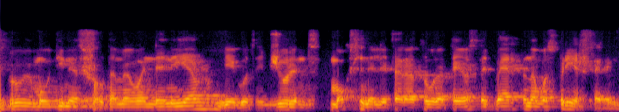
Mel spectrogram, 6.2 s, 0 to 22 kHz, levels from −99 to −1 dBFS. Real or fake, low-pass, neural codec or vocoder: real; 7.2 kHz; none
